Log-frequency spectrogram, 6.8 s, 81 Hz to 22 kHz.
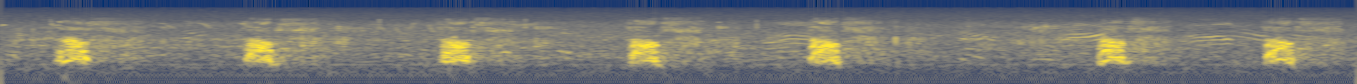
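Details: Rottweiler barking at the 1994 ADRK Körung breed survey: deep, loud single barks repeated roughly once a second, seven in all, with faint voices murmuring in the background.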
